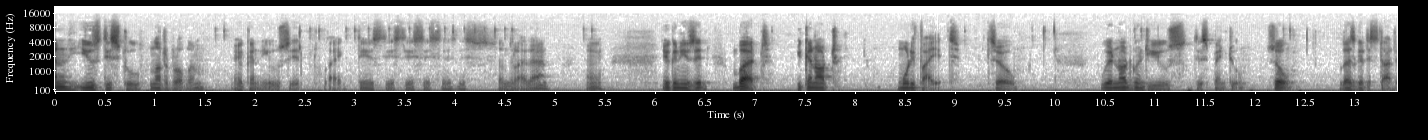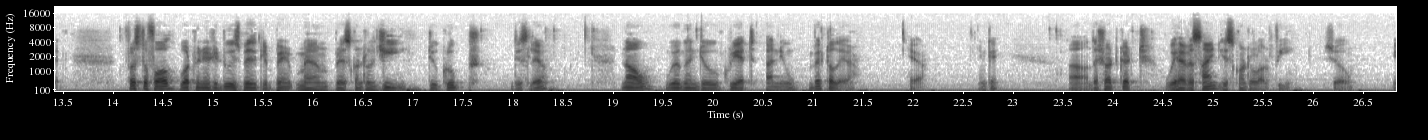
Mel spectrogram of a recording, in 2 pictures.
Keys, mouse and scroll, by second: 0.3 click, 1.6 click, 2.6 click, 2.9-4.8 drag, 5.3 click, 6.9 middle click, 8.9 ctrl+middle click, 9.4 ctrl+z, 9.8 ctrl+click, 10.8 click, 12.3 click, 12.9 click, 14.1 click, 16.7 ctrl+g, 17.6 click, 18.3 click, 18.7 click, 19.8 click, 21.1 click, 23.4 click, 23.9 middle click, 24.1 click, 25.4 ctrl+alt+v.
